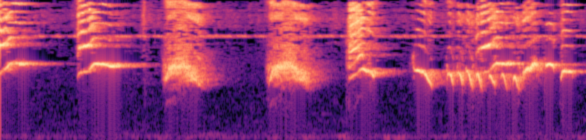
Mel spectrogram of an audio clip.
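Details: Greater green leafbird night song used to train other birds: drawn-out whistles and rasping squawks alternate with pauses, ending in a rapid quavering trill; a thin constant high tone and low hum persist throughout.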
